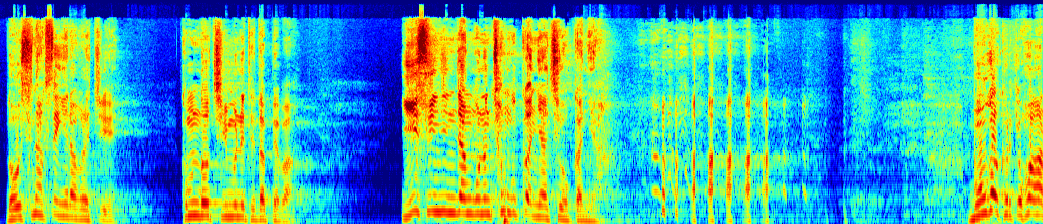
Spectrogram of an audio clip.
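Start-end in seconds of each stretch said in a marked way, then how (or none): 0.1-6.0 loud, high confrontational challenge; angry interrogation. Retold or imitated. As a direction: corner the recruit with the question. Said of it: "저한테 화를 내면서 이렇게 따지는".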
